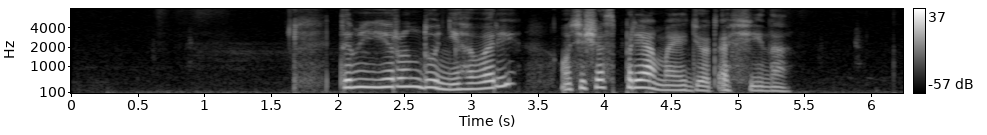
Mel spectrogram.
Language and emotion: Russian, neutral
